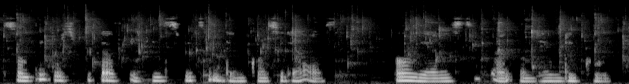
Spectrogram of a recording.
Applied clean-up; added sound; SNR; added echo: none; Bathtub (filling or washing) / Water; 19 dB; none.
